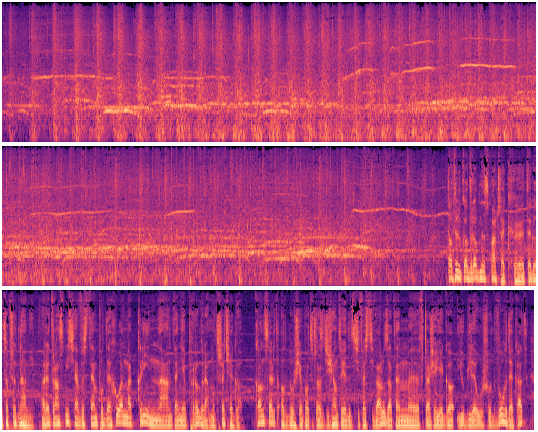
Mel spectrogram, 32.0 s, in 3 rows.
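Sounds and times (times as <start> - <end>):
concert audience cheering and applauding to demand an encore at a festival: 0.0 - 31.9
scattered shouts from the concert audience: 1.4 - 18.0
speech: 19.6 - 31.9.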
